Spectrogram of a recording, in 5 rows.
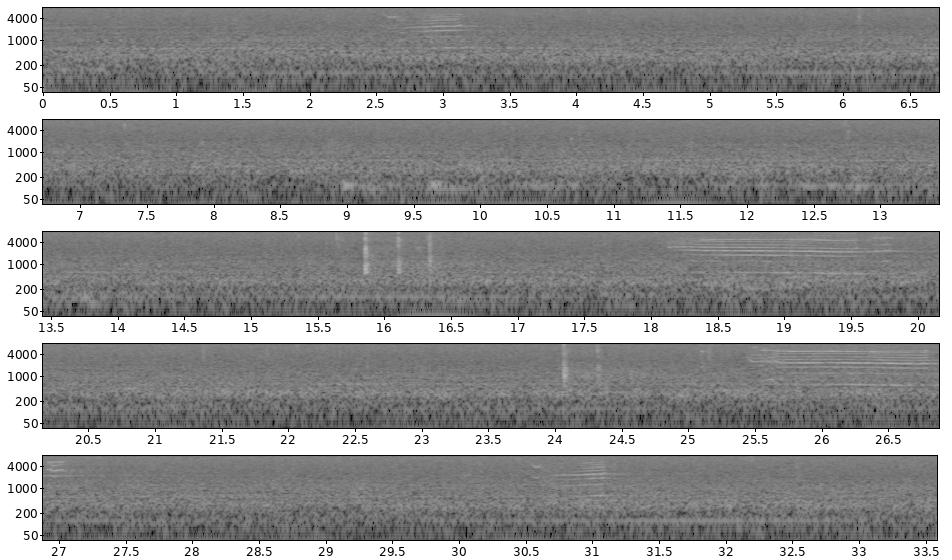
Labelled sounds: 2.5	3.5	killer whale, Bigg's (transient), AT1 transient, 1.0 to 8.0 kHz
18.1	20.0	killer whale, Bigg's (transient), AT1 transient, 0.46 to 8.0 kHz
25.5	27.2	killer whale, Bigg's (transient), AT1 transient, 0.46 to 8.0 kHz
30.4	31.4	killer whale, Bigg's (transient), AT1 transient, 0.49 to 5.8 kHz

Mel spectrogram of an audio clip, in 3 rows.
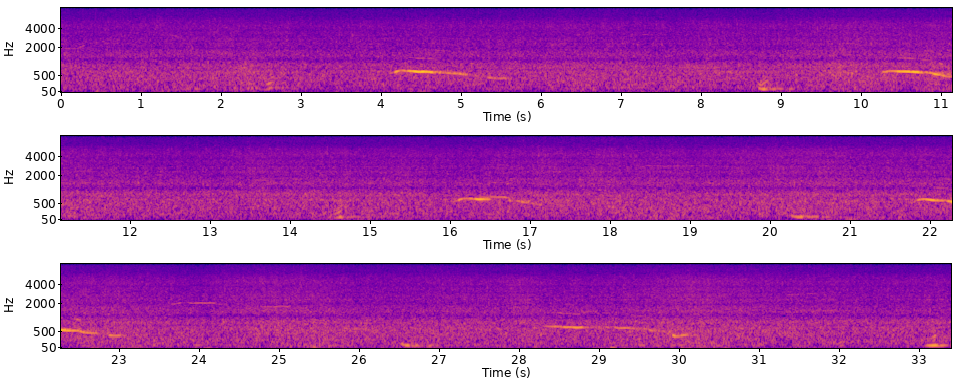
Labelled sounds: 0.0	0.3	humpback whale, 1.9 to 2.2 kHz
23.9	25.2	humpback whale, 1.7 to 2.1 kHz

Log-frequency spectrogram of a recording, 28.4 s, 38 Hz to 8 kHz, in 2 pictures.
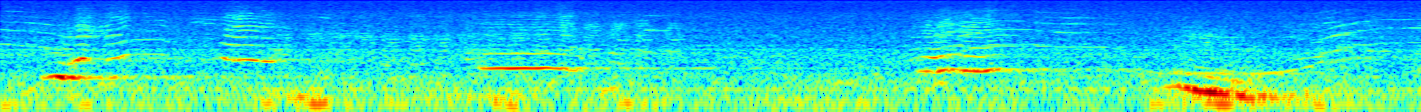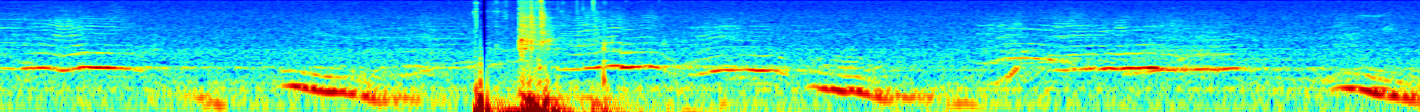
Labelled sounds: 0.0	2.8	humpback whale, 0.86 to 4.6 kHz
4.9	5.7	humpback whale, 1.8 to 2.5 kHz
6.4	6.7	humpback whale, 1.8 to 2.0 kHz
9.6	11.0	humpback whale, 0.80 to 4.5 kHz
13.2	15.4	humpback whale, 0.80 to 3.3 kHz
19.4	20.5	humpback whale, 0.80 to 3.5 kHz
22.3	22.6	humpback whale, 2.1 to 2.4 kHz
24.3	25.2	humpback whale, 1.2 to 2.4 kHz
27.8	28.1	humpback whale, 3.6 to 3.9 kHz

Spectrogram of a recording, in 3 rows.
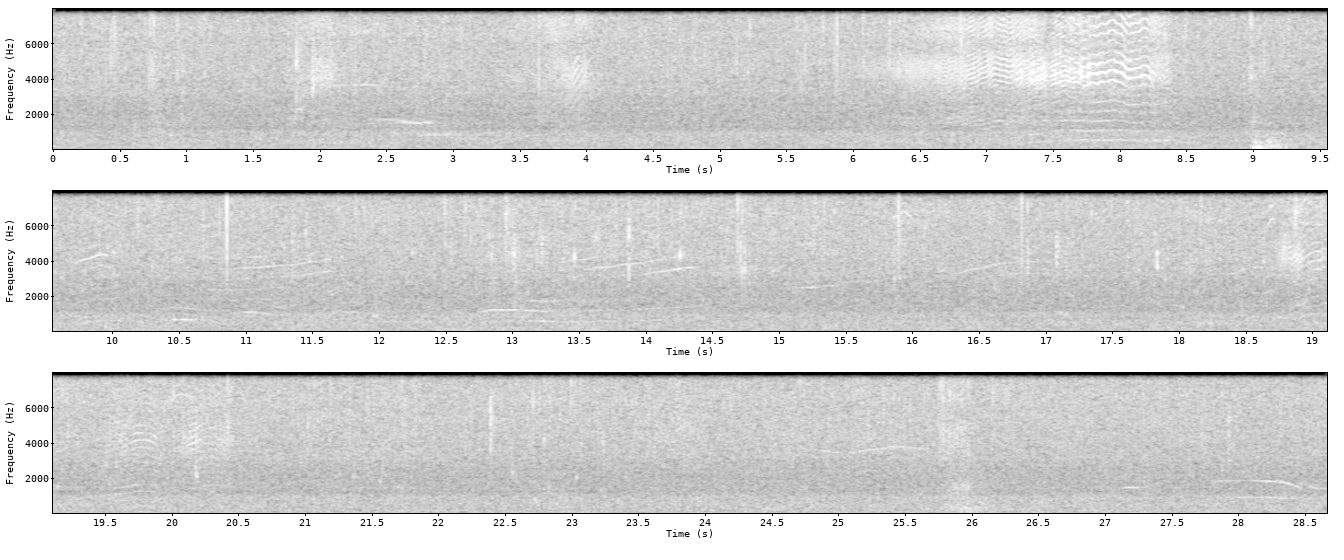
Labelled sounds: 2.4	2.9	killer whale, Bigg's (transient), 1.5 to 1.8 kHz
7.2	8.3	killer whale, Bigg's (transient), 1.0 to 6.8 kHz
9.7	10.0	killer whale, Bigg's (transient), 4.0 to 4.5 kHz
10.9	11.6	killer whale, Bigg's (transient), 3.6 to 4.0 kHz
12.8	14.4	killer whale, Bigg's (transient), 1.1 to 4.1 kHz
16.3	16.7	killer whale, Bigg's (transient), 3.2 to 3.9 kHz
25.2	25.7	killer whale, Bigg's (transient), 3.5 to 3.8 kHz
28.1	28.5	killer whale, Bigg's (transient), 1.4 to 1.9 kHz

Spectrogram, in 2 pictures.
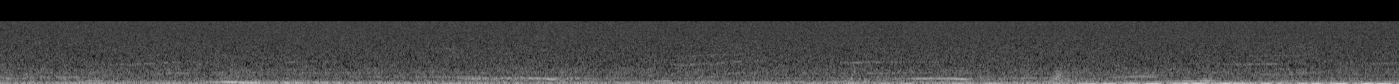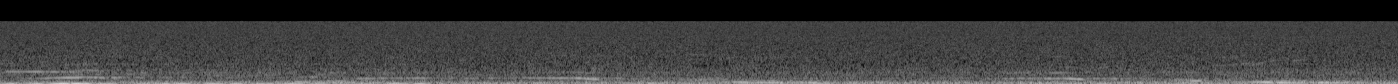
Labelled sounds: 8.4	8.7	humpback whale, 0.99 to 1.1 kHz
12.3	12.6	humpback whale, 0.90 to 1.0 kHz
26.4	26.7	humpback whale, 0.90 to 1.1 kHz

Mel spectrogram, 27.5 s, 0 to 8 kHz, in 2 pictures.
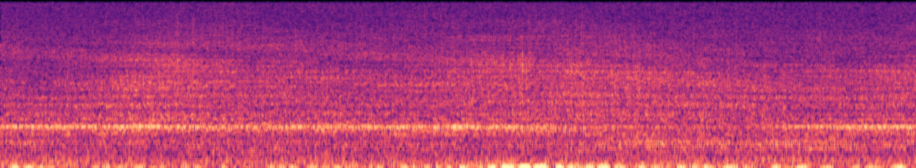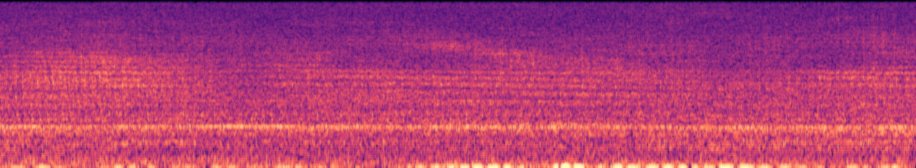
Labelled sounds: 20.3	20.6	vessel noise, 3.4 to 3.8 kHz

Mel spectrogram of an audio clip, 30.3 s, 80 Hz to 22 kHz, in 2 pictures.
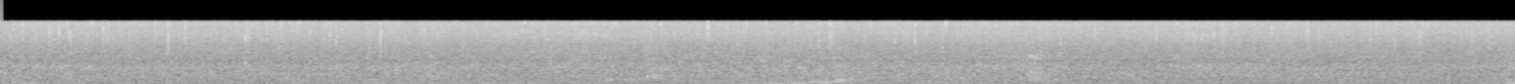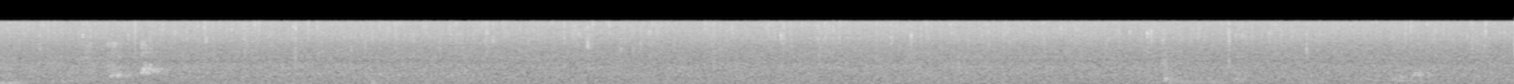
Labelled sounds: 16.6	16.8	humpback whale, 0.78 to 1.1 kHz

